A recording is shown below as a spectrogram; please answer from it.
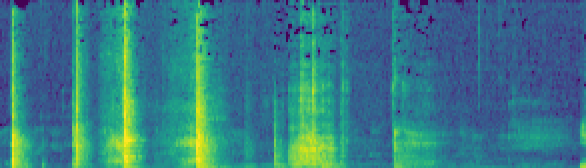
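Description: A series of about six short, dry scraping strokes, with one longer, grainier rasp near the middle.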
